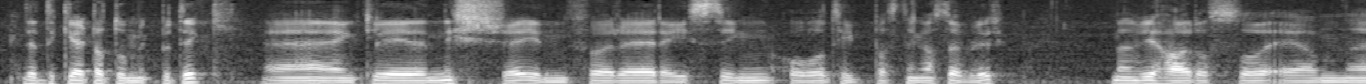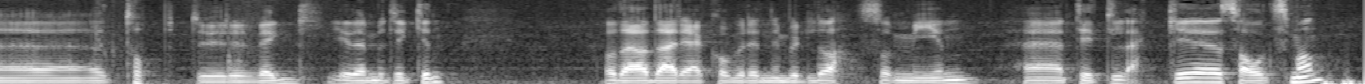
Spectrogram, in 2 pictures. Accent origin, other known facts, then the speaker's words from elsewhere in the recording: Krokstadelva, Buskerud, Norway; ja, altså nærme Krokstadelva. Jeg vokste opp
